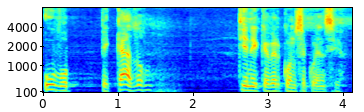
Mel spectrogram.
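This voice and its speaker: A man voicing a loving but firm mother, speaking softly and low. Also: lively intonation, takes it slowly.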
